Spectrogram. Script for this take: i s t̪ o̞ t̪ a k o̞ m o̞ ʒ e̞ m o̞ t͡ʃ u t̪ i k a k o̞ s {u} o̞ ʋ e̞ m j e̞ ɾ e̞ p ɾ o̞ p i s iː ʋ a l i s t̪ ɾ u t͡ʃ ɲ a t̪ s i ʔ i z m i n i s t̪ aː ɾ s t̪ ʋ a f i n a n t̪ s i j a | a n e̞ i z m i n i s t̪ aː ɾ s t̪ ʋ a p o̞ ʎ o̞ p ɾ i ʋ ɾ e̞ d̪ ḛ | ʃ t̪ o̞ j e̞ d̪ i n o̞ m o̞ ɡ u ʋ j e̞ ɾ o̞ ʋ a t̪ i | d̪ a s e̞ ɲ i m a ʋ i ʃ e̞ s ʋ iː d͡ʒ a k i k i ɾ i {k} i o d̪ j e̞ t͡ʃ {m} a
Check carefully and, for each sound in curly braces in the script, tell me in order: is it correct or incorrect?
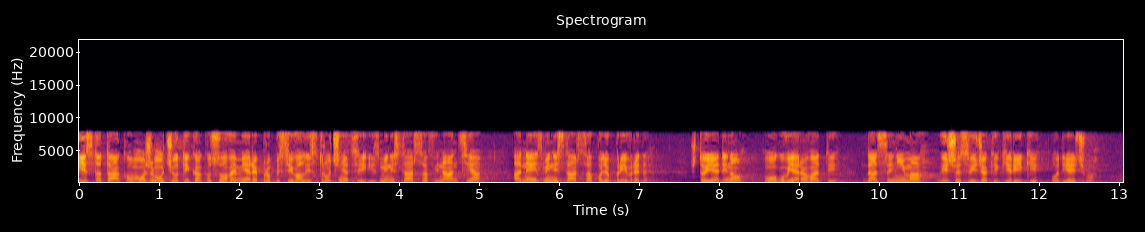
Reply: correct, correct, correct

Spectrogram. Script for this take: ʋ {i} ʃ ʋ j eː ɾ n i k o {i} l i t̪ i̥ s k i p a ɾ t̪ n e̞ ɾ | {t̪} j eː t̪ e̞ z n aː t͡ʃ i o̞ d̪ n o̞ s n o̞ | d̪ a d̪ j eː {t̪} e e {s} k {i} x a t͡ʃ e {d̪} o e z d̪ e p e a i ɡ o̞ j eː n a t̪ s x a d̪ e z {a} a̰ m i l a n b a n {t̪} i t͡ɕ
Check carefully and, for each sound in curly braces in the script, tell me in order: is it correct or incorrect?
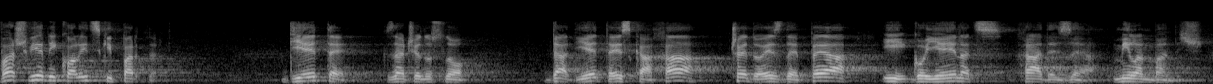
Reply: incorrect: a, incorrect: a, incorrect: d̪, correct, correct, incorrect: a, correct, incorrect: e, incorrect: d̪

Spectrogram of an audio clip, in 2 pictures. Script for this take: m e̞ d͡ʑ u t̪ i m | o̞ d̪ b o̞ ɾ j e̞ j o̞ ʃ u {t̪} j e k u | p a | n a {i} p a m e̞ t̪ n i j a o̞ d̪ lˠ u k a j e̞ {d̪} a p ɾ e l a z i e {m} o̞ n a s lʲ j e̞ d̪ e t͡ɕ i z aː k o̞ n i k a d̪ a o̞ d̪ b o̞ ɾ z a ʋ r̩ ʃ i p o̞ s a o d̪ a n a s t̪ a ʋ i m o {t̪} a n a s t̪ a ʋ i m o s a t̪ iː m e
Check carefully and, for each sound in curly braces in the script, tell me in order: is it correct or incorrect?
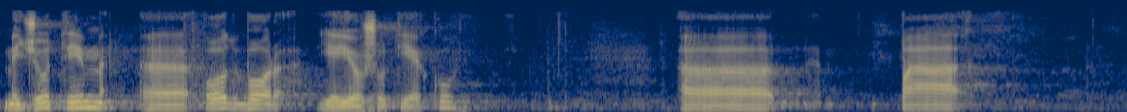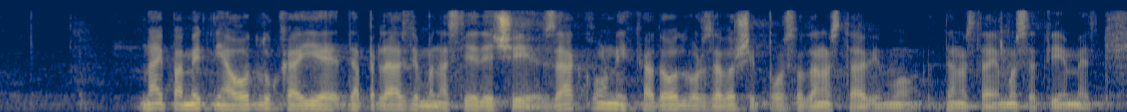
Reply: correct, incorrect: j, correct, correct, incorrect: d̪

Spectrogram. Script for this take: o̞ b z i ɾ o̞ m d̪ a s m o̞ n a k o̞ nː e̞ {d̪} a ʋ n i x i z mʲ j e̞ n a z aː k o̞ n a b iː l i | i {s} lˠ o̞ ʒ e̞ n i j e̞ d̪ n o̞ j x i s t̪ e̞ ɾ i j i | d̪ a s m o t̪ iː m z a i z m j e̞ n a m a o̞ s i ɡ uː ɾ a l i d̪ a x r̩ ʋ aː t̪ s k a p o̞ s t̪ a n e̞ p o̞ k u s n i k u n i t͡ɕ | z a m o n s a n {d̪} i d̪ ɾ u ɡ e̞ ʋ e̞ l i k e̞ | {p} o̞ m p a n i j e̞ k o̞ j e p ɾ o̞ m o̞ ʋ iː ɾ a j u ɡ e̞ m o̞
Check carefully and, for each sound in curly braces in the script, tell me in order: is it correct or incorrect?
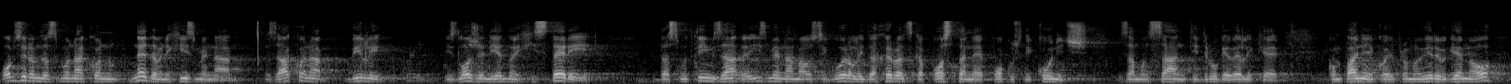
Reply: correct, incorrect: z, incorrect: t̪, incorrect: k

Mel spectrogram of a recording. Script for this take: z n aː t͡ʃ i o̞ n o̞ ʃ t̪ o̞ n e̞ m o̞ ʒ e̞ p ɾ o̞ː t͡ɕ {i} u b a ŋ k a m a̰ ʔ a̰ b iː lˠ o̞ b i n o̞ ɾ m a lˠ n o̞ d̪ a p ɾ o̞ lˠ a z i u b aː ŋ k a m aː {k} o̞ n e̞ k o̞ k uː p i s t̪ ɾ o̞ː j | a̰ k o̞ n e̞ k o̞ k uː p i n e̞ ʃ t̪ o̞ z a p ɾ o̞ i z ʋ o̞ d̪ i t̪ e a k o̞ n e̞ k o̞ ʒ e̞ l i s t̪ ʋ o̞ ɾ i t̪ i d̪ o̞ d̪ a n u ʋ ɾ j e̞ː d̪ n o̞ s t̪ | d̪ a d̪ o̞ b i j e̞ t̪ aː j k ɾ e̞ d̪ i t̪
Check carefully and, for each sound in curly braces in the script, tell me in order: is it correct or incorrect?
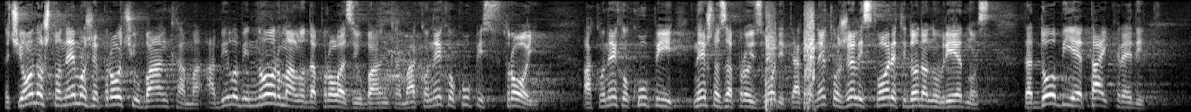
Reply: correct, correct

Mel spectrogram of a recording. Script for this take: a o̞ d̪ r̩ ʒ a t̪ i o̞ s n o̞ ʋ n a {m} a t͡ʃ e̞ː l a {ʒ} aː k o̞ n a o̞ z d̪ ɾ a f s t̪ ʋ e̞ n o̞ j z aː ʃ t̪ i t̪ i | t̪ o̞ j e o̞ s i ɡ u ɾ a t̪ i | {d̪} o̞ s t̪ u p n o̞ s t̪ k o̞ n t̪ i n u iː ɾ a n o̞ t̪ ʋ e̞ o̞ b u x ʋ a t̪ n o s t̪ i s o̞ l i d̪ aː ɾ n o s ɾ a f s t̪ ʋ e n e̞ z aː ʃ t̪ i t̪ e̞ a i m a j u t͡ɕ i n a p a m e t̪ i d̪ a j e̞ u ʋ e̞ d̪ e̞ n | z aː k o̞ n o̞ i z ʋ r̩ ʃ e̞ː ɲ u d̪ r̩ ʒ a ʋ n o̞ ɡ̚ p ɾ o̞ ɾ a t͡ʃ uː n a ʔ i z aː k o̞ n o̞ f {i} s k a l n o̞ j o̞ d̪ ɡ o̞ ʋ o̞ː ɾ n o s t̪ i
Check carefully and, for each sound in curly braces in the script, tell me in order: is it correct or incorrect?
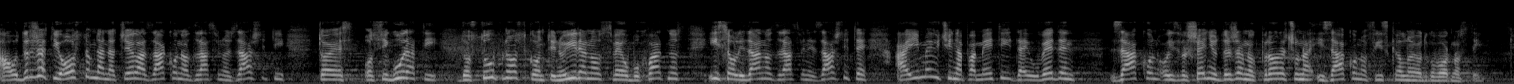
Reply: incorrect: n, incorrect: z, correct, correct

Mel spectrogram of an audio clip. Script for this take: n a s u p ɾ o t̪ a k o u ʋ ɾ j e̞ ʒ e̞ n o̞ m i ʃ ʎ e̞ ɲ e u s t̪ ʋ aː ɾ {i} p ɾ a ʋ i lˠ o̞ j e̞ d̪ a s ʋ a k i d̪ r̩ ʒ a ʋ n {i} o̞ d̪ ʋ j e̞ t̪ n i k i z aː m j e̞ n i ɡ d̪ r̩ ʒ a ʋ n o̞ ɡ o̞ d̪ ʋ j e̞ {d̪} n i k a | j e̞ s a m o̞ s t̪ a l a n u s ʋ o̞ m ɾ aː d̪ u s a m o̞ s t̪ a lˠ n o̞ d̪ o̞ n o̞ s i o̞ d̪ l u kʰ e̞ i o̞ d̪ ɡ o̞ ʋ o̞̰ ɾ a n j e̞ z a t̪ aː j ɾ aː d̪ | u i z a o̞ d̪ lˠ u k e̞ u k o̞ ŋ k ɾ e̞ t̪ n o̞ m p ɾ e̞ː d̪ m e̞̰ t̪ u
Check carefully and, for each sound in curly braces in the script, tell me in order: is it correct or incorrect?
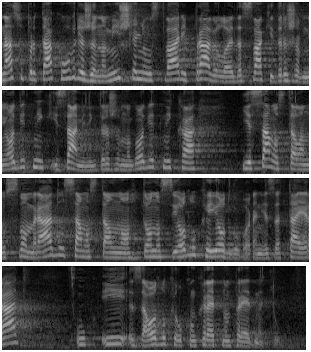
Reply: correct, correct, incorrect: t̪

